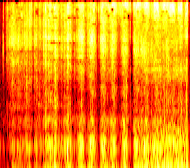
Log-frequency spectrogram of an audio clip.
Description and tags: Queneau sctoch
dévidement d'une bande de scotch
